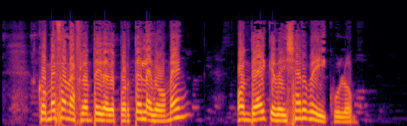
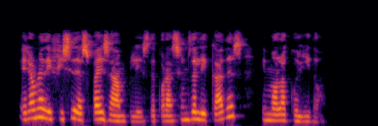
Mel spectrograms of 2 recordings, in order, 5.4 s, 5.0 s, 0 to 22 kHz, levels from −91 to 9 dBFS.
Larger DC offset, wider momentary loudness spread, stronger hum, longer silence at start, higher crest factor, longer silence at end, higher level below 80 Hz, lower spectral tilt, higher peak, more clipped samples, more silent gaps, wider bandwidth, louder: neither; second, 7 LU vs 12 LU; neither; first, 0.5 s vs 0.3 s; second, 10 dB vs 18 dB; about the same, 0.7 s vs 0.8 s; first, -38 dBFS vs -60 dBFS; first, -5 dB/octave vs -3.5 dB/octave; first, 0 dBFS vs -4 dBFS; neither; second, none vs 3.41-3.46 s; first, 11.5 kHz vs 8.4 kHz; first, -8 LUFS vs -20 LUFS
